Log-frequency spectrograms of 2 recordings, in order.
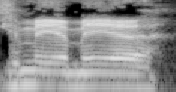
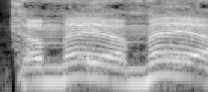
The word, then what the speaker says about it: Kamehameha: The King Kamehameha shot, and that was just beautiful as far as art goes. I know I said it wrong, but it's something so. It's like Kamehameha, ha ha.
